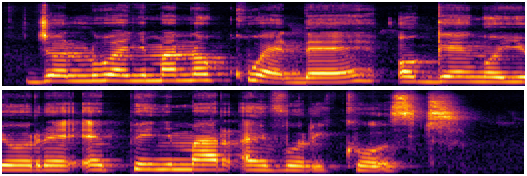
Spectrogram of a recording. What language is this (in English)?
Luo (Kenya and Tanzania)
